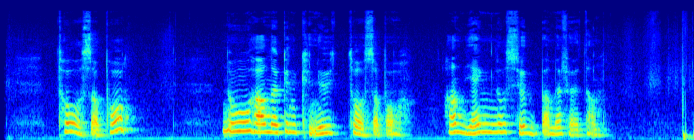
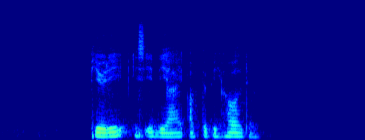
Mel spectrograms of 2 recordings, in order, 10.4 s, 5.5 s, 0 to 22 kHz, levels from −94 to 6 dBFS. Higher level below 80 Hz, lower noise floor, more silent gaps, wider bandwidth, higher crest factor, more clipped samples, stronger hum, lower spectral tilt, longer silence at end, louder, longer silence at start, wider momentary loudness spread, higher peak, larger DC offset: first, -58 dBFS vs -88 dBFS; second, -62 dBFS vs under -90 dBFS; neither; first, 16 kHz vs 12 kHz; about the same, 20 dB vs 22 dB; neither; neither; first, -8 dB/octave vs -6.5 dB/octave; second, 0.05 s vs 1.6 s; first, -24 LUFS vs -52 LUFS; second, 0.9 s vs 1.35 s; about the same, 14 LU vs 15 LU; first, -6 dBFS vs -32 dBFS; neither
